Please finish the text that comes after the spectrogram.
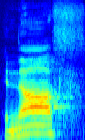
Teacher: Enough, accent tonique sur la seconde syllabe.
